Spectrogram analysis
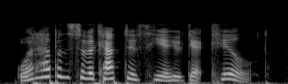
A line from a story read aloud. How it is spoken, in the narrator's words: Kai asked him in an undertone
